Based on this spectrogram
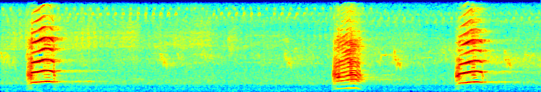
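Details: Male and female paradise shelducks at Cornwall Park, Auckland, New Zealand; three loud, harsh honking calls spaced a few seconds apart, one lower in pitch.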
